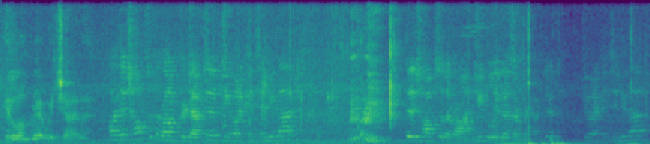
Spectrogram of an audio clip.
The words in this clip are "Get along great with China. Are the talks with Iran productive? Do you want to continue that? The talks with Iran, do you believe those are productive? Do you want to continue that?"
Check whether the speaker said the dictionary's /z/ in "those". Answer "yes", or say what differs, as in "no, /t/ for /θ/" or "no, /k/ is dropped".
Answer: yes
